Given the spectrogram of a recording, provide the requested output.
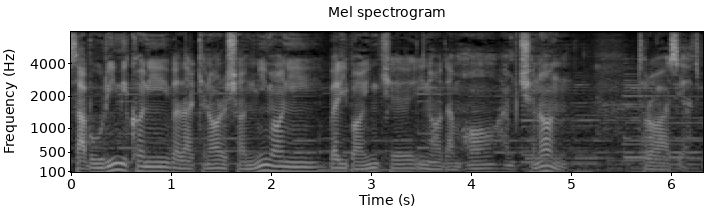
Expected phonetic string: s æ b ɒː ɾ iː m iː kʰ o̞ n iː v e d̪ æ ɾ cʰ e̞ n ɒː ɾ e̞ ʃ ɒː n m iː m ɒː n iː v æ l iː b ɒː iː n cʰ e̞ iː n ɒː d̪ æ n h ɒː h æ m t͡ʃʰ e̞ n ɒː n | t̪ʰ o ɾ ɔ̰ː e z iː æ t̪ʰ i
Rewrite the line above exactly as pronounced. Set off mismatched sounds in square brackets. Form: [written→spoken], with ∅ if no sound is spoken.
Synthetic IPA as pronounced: s æ b [ɒː→uː] ɾ iː m iː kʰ o̞ n iː v [e→æ] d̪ æ ɾ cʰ e̞ n ɒː ɾ e̞ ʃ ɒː n m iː m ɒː n iː v æ l iː b ɒː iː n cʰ e̞ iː n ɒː d̪ æ [n→m] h ɒː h æ m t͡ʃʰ e̞ n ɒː n | t̪ʰ o ɾ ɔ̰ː [e→æ] z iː æ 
